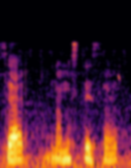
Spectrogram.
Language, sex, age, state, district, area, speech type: Telugu, female, 30-45, Andhra Pradesh, Bapatla, urban, spontaneous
